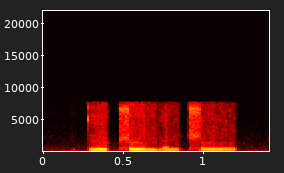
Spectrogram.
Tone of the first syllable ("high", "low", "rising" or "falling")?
falling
